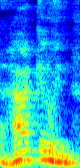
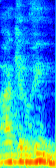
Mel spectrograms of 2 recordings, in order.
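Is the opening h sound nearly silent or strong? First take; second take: strong; nearly silent. First: The opening h sound is clearly pronounced. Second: The opening h sound is barely pronounced. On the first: This is the classical Hebrew pronunciation. "eu vou falar no hebraico clássico" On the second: This is the modern Hebrew pronunciation. "no hebraico moderno também, esse H... perde a força e não é pronunciado praticamente. Eles falam"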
